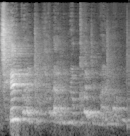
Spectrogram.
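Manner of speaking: rushed hushed plea rising at the end. Retold or imitated. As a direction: hurry the whispered begging, lifting the end. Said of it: "막 그랬어요".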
